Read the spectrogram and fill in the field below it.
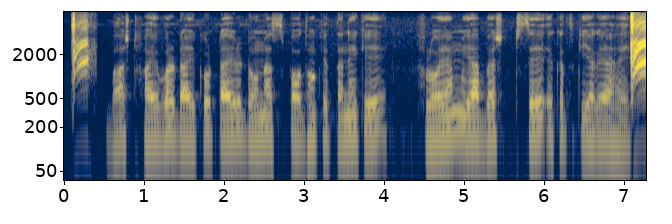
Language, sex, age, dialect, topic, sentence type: Hindi, male, 25-30, Kanauji Braj Bhasha, agriculture, statement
